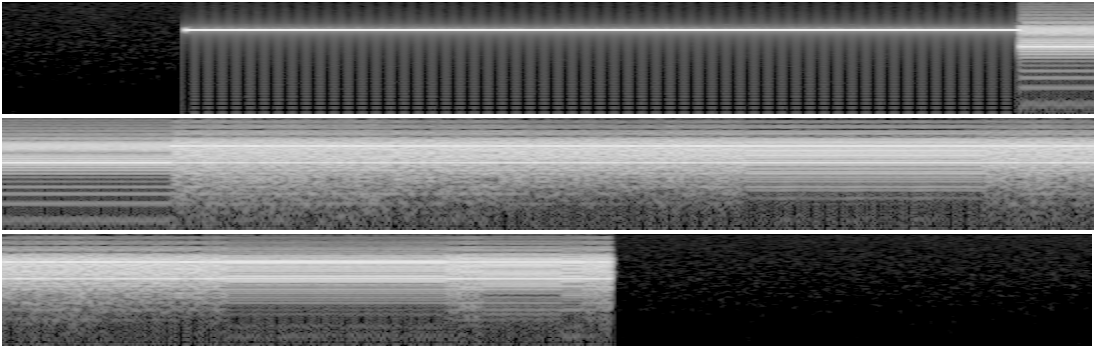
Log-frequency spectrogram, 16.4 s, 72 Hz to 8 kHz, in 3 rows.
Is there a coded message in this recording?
Yes: cassette data (Kansas City type), 1200 baud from 0.9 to 14.0 s, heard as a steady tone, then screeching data.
